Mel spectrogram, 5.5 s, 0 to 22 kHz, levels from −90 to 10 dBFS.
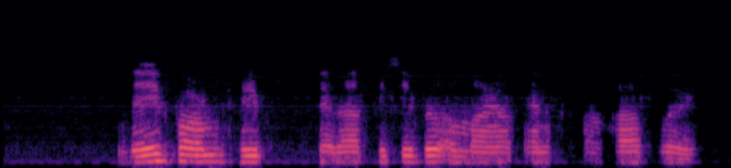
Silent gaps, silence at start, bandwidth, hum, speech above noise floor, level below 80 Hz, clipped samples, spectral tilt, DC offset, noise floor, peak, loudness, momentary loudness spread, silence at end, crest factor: none; 0.9 s; 4.9 kHz; none; 37 dB; -74 dBFS; under 0.1%; -10.5 dB/octave; under 0.1%; -68 dBFS; -14 dBFS; -32 LUFS; 12 LU; 0.3 s; 18 dB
